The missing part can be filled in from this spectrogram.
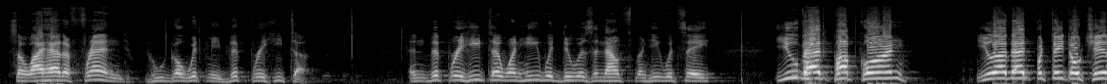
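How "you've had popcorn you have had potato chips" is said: put-on loud, heavy Latin accent. Retelling a friend's announcement to a crowd, imitating Viprahita's heavy Latin accent. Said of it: "he had a very heavy Latin accent".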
